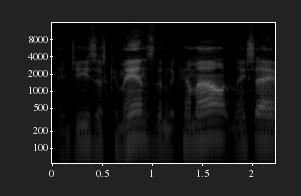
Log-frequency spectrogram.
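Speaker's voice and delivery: ordinary delivery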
